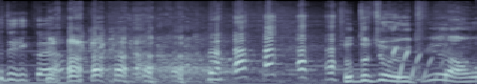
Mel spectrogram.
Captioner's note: haha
